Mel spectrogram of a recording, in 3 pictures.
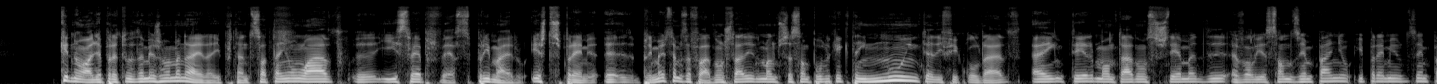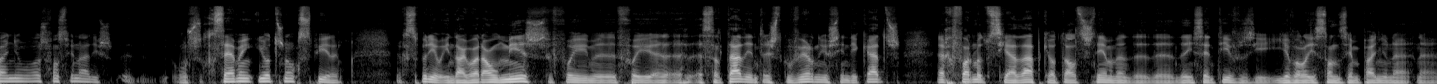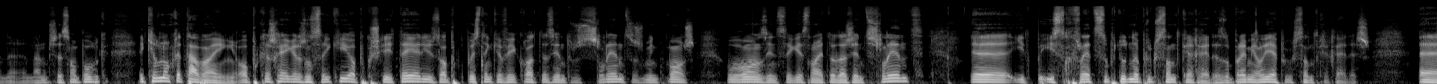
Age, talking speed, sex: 50-69, 215 wpm, male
